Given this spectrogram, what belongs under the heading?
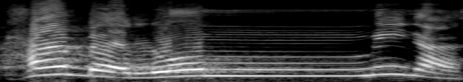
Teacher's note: Maknanya, ya, hidung kita tadi ada bunyi sengau. Itulah yang dinamakan sebagai ghunnah. 2 harakat. Setiap dengung mesti 2 harakat.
